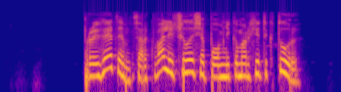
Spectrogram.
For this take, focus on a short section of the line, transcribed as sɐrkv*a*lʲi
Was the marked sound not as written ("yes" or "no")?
no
